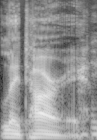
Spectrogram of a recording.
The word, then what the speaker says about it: Laetare: Laetare.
